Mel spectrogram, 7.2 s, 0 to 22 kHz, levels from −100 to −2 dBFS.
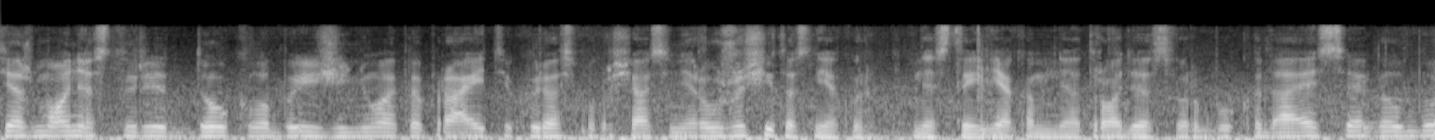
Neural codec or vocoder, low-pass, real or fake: vocoder, 44.1 kHz, 128 mel bands, Pupu-Vocoder; 9.9 kHz; fake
